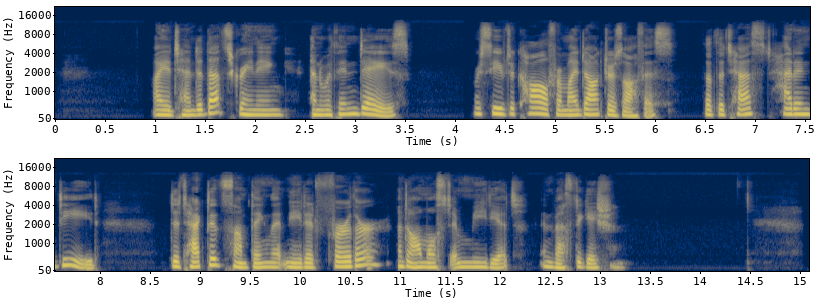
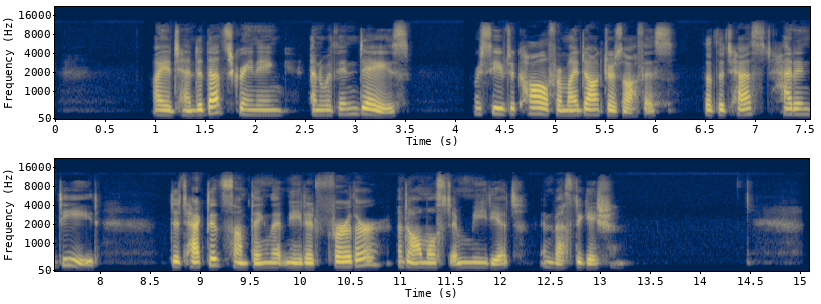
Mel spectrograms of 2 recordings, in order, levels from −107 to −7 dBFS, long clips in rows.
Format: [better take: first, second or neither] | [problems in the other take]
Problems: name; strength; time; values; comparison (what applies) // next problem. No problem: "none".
first | thin; somewhat; fading below 300 Hz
